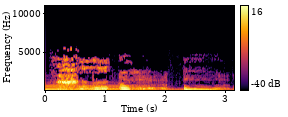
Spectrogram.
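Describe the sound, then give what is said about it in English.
A voice imitates a man's loud snoring in bed: three throaty, snorting bursts with a rough, grunting tone, each rising and falling in pitch, with no talk alongside. “He sat up in bed suddenly in the midst of a prodigious snore.”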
